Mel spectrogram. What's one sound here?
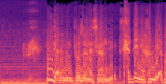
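A man speaks into a microphone with animation.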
